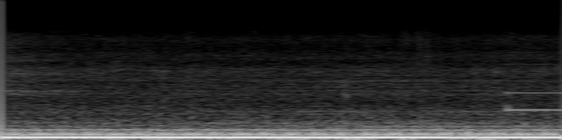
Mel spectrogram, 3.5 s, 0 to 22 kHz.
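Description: Supercharged 800 hp Dodge Hellcat engine rumbling heavily and close, a steady loud low-pitched drone throughout with no talk.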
